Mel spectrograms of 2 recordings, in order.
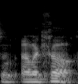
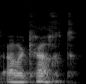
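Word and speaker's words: à la carte: yeah that's fine dining that's alakar alakat it's pronounced in the English way um and that's how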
